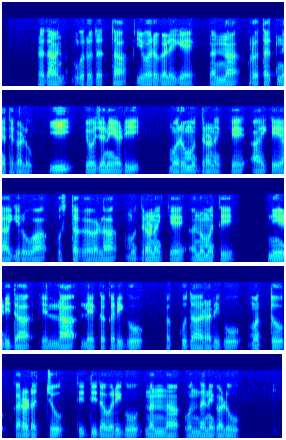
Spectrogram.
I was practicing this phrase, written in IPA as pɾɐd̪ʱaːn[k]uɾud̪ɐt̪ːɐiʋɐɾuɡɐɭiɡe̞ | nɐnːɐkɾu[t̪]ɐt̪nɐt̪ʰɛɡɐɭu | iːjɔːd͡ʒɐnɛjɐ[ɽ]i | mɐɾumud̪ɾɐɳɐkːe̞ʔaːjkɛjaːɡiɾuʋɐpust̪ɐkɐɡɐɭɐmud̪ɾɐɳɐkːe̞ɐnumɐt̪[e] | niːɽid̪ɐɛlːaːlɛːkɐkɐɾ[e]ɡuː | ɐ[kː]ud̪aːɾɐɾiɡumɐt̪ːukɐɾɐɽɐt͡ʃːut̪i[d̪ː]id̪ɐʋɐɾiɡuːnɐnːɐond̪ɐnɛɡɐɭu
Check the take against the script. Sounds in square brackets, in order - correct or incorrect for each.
incorrect: ɡ, correct, correct, incorrect: i, incorrect: i, correct, correct

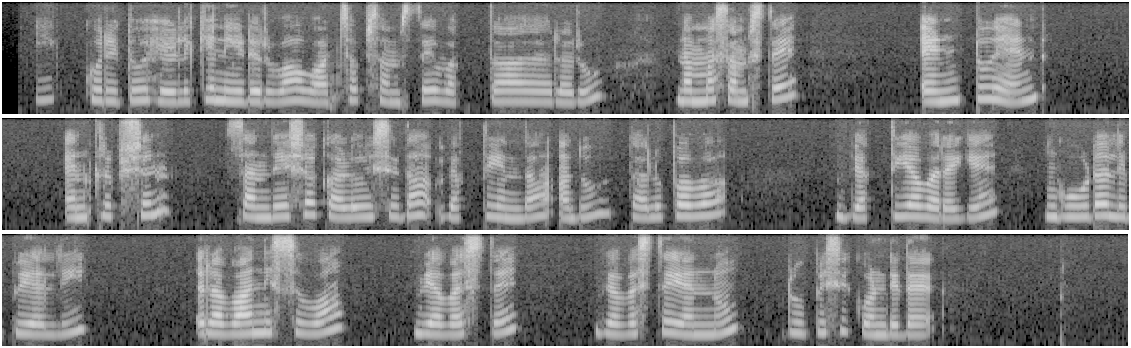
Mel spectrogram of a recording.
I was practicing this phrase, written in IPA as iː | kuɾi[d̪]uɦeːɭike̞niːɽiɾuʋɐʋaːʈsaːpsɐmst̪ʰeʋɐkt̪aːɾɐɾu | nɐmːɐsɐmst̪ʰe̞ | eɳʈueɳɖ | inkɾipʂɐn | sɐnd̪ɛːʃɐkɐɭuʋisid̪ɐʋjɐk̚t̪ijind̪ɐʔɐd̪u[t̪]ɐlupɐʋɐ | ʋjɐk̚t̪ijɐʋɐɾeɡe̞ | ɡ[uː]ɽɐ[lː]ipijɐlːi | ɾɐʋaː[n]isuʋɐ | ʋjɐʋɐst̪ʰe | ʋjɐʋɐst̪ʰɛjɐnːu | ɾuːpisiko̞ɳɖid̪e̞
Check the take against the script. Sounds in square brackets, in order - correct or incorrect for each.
incorrect: t̪, correct, correct, incorrect: l, correct

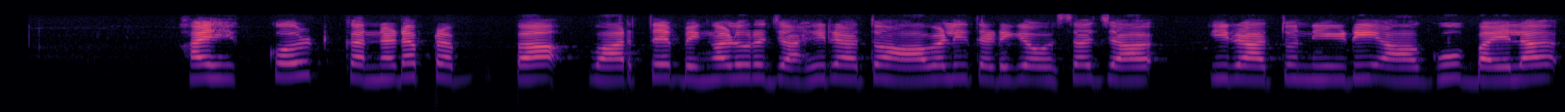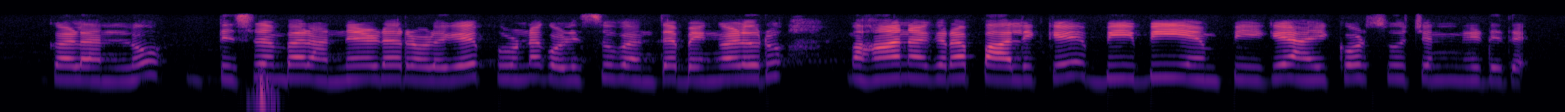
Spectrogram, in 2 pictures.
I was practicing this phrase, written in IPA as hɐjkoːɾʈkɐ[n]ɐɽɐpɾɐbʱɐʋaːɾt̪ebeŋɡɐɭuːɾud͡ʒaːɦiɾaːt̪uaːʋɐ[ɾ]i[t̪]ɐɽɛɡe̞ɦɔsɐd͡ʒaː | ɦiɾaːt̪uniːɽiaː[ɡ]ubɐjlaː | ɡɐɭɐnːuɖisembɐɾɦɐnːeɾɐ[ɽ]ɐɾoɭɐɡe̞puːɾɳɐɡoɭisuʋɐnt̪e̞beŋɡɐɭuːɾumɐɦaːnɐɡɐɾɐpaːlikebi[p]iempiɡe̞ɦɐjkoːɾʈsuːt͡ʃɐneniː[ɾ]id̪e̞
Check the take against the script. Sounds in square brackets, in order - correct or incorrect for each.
incorrect: nː, incorrect: ɭ, correct, correct, correct, incorrect: b, incorrect: ɽ

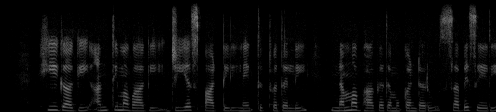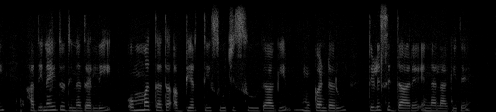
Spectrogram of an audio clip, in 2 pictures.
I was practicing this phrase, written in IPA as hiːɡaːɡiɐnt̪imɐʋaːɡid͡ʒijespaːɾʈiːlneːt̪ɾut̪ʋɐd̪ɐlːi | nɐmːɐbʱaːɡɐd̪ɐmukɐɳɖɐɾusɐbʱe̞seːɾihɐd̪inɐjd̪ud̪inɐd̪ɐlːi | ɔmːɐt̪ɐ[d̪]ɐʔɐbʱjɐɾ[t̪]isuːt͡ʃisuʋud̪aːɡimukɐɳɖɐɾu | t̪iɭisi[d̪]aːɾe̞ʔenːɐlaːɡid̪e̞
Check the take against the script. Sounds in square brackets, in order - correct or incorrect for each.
correct, correct, incorrect: d̪ː

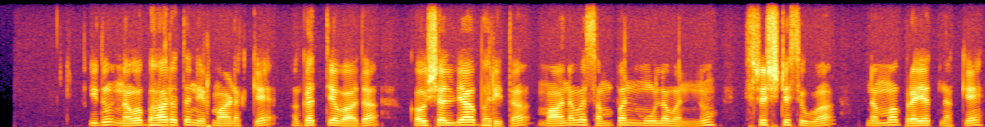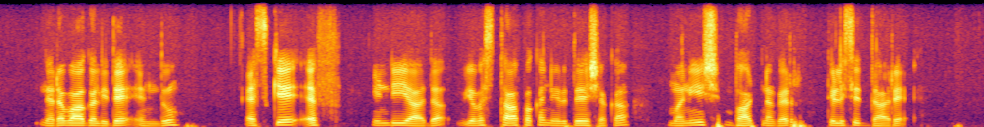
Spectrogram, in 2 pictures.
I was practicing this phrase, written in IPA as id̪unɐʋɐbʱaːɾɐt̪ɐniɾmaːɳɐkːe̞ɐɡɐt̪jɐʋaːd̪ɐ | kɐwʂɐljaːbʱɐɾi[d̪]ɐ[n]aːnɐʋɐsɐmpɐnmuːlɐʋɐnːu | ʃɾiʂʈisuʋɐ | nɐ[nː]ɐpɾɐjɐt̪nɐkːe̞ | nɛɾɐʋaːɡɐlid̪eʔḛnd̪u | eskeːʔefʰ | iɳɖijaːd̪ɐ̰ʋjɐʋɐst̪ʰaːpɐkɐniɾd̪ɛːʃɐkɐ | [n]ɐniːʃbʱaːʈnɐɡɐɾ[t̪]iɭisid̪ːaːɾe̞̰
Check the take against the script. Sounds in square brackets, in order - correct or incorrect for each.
incorrect: t̪, incorrect: m, incorrect: mː, incorrect: m, correct

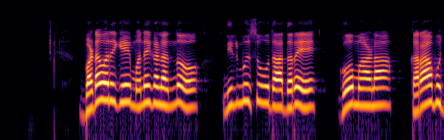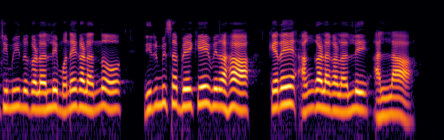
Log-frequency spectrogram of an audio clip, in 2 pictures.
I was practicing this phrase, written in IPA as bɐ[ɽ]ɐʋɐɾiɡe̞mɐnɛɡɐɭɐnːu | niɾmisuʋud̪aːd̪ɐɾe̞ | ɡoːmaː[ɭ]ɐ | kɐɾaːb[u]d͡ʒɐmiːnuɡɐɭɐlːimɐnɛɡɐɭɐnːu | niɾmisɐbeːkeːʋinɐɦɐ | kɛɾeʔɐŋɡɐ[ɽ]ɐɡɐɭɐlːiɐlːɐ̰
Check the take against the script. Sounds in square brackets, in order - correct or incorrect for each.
correct, correct, correct, incorrect: ɭ

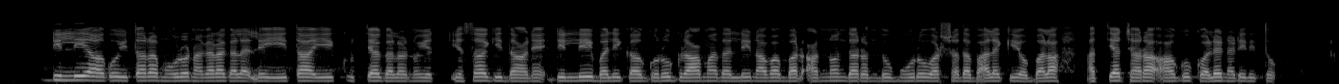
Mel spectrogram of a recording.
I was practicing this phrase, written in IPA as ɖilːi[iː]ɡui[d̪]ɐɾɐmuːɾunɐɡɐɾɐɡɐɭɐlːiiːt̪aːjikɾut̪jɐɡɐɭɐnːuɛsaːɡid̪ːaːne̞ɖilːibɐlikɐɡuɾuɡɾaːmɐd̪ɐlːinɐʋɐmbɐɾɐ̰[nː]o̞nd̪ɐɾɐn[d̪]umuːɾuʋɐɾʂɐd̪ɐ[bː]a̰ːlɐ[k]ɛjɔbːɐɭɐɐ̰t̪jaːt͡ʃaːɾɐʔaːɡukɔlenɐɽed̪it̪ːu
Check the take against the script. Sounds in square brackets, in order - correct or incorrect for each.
incorrect: aː, incorrect: t̪, correct, correct, incorrect: b, correct

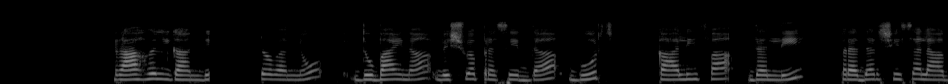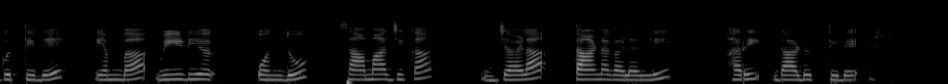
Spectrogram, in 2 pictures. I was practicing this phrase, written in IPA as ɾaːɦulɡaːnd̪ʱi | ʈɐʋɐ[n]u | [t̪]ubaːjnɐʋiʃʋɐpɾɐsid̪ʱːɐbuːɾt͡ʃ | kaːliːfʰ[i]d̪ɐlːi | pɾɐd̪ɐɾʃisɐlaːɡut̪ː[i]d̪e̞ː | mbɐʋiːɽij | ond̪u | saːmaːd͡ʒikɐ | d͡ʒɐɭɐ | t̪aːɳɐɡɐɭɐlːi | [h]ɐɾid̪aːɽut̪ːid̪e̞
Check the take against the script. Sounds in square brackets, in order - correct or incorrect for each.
incorrect: nː, incorrect: d̪, incorrect: a, correct, correct

